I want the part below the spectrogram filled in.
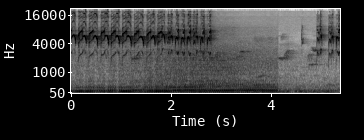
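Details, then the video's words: Ruby-cheeked sunbird song played to stir another bird into singing: a fast run of about a dozen high, looping, repeated notes lasting three seconds, then a pause and a few scattered high chips. "bikin SOGOK ONTONG tambah EMOSI || PANCINGAN SOGON agar BUNYI"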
